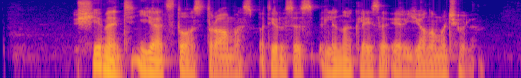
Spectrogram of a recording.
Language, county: Lithuanian, Utena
